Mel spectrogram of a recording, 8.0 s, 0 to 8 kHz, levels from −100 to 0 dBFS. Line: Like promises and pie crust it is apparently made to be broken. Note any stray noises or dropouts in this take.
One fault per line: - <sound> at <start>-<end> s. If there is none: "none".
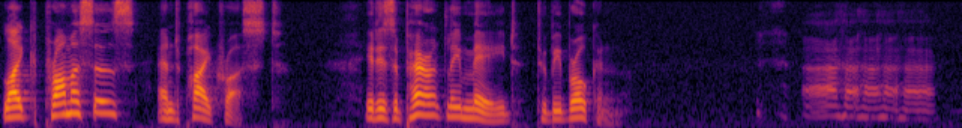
- laugh at 6.3-7.8 s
